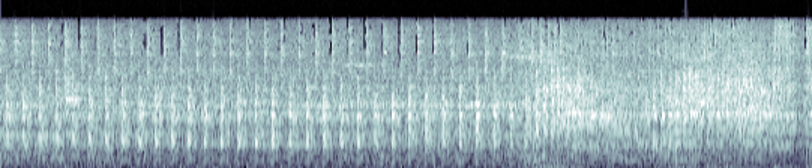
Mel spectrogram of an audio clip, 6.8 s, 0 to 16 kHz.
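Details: Chevy Impala 3.4 V6 at idle: loud, sharp knock hammering about three to four times a second; worn rod bearing, rod knock.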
